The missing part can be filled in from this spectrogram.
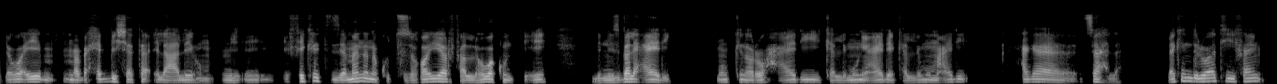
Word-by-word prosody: اللي 110 - -5
هو 125 - +4
إيه 125 +2 +5 0.2
ما 105 - 0
باحبِّش 120 +4 +1
أتقِّل 110 0 -1
عليهم، 95 -2 0
م 100 - -4
إيه 105 +3 -7 0.2
فكرة 145 +5 +1
زمان 110 +7 +4
أنا 135 -3 +4
كنت - - -13
صغير 120 +8 +4
فاللي 95 -2 -1
هو 125 +2 +6
كنت 105 -4 -5
إيه، 110 +2 -2 0.5
بالنسبة 100 +6 +2
لي 130 - +5
عادي، 105 -5 +3 0.4
ممكن 110 +1 -3
أروح 100 0 0
عادي، 110 +2 -1
يكلِّموني 100 +1 -2
عادي، 105 +3 +1
أكلِّمهم 100 +3 -4
عادي، 115 +5 -4 0.4
حاجة 115 -4 0
سهلة - - -2 0.5
لكن 155 +6 +1
دلوقتي 145 -1 +2
فاهم 145 +3 -1
110 Hz, 155 wpm, -28 LUFS, 100-125 Hz, 0.5 s, هو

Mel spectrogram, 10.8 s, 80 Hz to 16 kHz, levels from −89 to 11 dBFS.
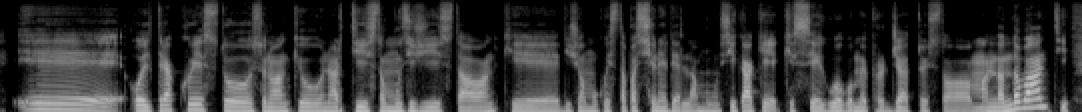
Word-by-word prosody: e, 185 - 0
oltre 165 0 +2
a 165 - +1
questo, 155 -5 +1
sono 130 0 0
anche 130 +1 -1
un 130 -1 +1
artista, 130 -1 0
un 125 0 +2
musicista. 125 -1 0
Ho 120 - +1
anche, 120 -1 -2
diciamo, 120 0 -4
questa 120 +1 -5
passione 120 0 0
della 120 0 -2
musica 130 +5 -1
che 125 -4 -3
che 120 - -7
seguo 120 0 +1
come 120 -1 -1
progetto 120 -1 -3
e - - -3
sto 115 0 -4
mandando 125 - +4
avanti 245 - +4
125 Hz, 145 wpm, -24 LUFS, 120-145 Hz, -, mandando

